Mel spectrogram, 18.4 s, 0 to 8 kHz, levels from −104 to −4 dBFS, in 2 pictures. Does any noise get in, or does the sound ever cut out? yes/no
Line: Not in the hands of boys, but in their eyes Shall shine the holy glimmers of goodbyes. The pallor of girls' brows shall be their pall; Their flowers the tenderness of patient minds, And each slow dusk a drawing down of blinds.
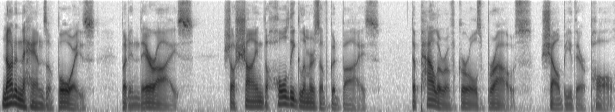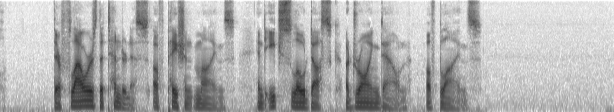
no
